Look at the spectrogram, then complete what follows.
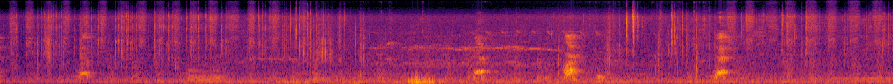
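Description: A dog barking a few times: short single barks spaced a second or more apart, the loudest past the middle.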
